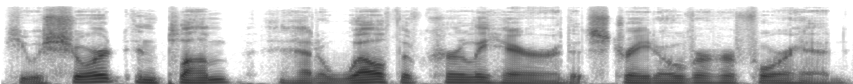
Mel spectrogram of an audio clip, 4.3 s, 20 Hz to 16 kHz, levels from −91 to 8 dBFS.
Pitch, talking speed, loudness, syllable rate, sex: 95 Hz, 240 wpm, -19 LUFS, 5.3 syllables/s, male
